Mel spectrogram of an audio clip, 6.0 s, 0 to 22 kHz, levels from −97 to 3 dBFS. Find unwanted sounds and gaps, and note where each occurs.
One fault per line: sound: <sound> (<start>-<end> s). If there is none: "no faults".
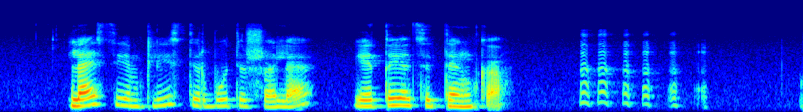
sound: laugh (4.3-5.3 s)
